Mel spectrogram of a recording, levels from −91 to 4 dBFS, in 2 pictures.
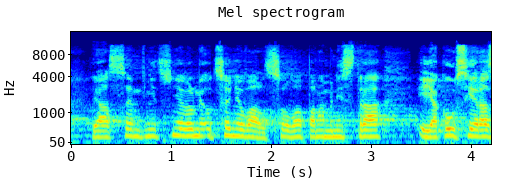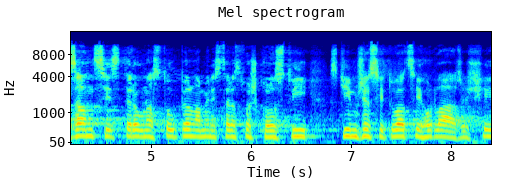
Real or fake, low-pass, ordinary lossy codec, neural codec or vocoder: fake; 10.8 kHz; Opus, 24 kbps; vocoder, 24 kHz, 100 mel bands, Vocos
